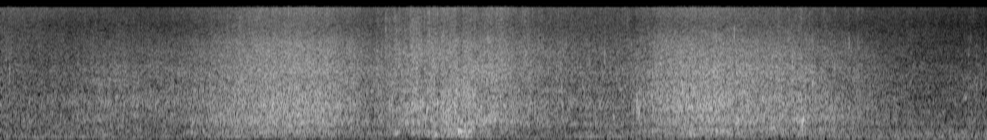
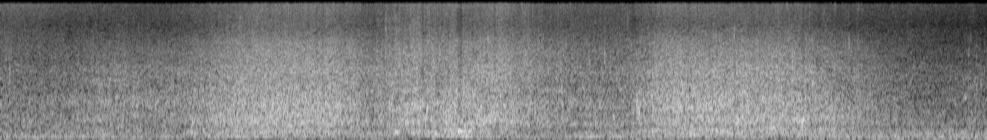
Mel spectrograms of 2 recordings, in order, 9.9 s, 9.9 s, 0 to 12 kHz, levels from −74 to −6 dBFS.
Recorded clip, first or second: first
